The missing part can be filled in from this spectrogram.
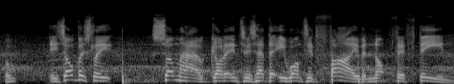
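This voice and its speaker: Higher-voiced male darts commentator, noisy venue. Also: fairly quick. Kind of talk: live sports commentary. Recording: clear arena noise behind.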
